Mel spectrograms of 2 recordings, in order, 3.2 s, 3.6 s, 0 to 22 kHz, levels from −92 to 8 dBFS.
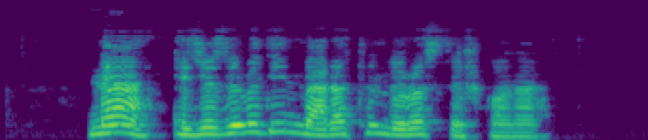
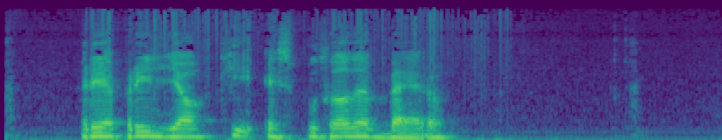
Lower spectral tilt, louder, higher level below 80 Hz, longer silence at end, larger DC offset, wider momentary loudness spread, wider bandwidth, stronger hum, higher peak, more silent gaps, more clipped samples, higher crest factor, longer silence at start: about the same, -6 dB/octave vs -6.5 dB/octave; about the same, -17 LUFS vs -17 LUFS; second, -58 dBFS vs -40 dBFS; second, 0.5 s vs 1.05 s; neither; first, 12 LU vs 6 LU; second, 7.6 kHz vs 16.5 kHz; neither; about the same, -2 dBFS vs -2 dBFS; neither; neither; about the same, 16 dB vs 18 dB; first, 0.45 s vs 0.05 s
